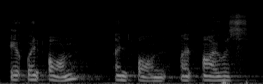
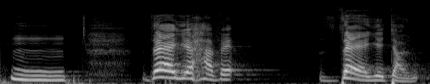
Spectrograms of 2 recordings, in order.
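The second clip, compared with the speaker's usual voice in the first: imitating a doctor musing aloud, louder and slow; puzzled doctor; 14 dB louder, slower than usual. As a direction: voice the baffled doctor, drawn out and loud. Doctor puzzling over x-rays.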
